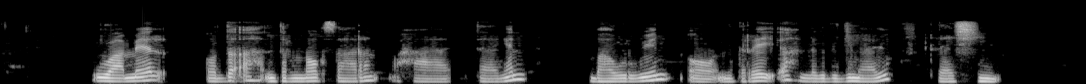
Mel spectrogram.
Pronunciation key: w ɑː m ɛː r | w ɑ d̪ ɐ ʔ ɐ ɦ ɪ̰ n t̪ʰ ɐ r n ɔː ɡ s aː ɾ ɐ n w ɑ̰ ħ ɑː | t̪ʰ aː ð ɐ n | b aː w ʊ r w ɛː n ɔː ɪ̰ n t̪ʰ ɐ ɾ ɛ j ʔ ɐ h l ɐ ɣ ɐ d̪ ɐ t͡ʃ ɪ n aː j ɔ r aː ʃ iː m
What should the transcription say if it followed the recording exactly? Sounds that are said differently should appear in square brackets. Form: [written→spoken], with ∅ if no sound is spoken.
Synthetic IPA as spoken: w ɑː m ɛː [r→l] | w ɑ d̪ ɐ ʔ ɐ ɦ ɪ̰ n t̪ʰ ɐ r n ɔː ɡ s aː ɾ ɐ n w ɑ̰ ħ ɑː | t̪ʰ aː [ð→ɣ] ɐ n | b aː w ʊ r w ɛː n ɔː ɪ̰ n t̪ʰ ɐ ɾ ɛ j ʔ ɐ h l ɐ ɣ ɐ d̪ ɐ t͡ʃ ɪ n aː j ɔ r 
